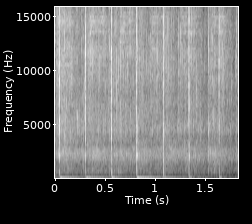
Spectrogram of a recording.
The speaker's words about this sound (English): Let's give a round of applause to all of them.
